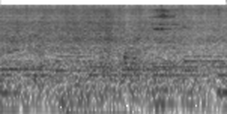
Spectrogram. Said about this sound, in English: One by one, the chef places the uncooked shrimp in the hot frying pan. Once they start to turn red, he adds garlic, butter, salt, and pepper before placing the shrimp atop a salad.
